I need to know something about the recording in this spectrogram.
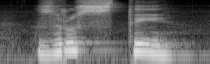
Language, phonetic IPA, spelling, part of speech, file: Ukrainian, [zrɔˈstɪ], зрости, verb, Uk-зрости.ogg
- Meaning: 1. to grow 2. to grow up 3. to increase, to rise (grow in amount)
